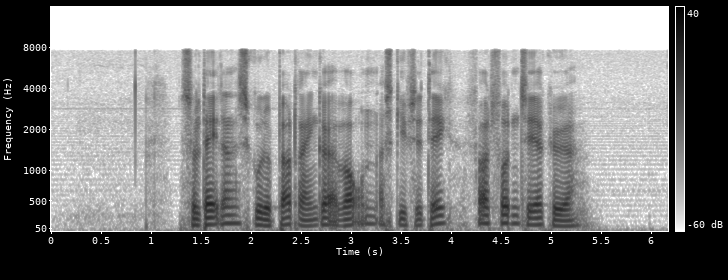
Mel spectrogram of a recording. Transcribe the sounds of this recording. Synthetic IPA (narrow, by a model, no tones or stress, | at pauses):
sɔld̥ɛ̰ːd̥ɐnəsɡ̥uləb̥lɒ̽d̥ʁaŋɡ̥œ̰ːɐʋɒʊ̰nn̩ɒ̽sɡ̥ifd̥əd̥eɡ̥fɒ̽æd̥fɔ̰̽ːd̥ent͡sʰe̝lækʰøːɐ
